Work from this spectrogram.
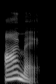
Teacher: It tells you the pitch drops right there. So you say ame, high then low. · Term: pitch accent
